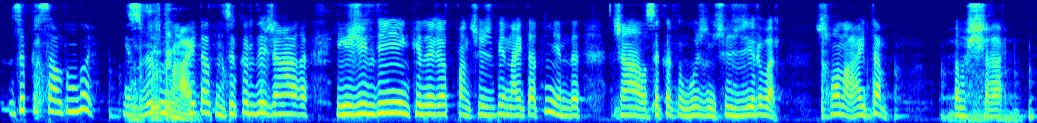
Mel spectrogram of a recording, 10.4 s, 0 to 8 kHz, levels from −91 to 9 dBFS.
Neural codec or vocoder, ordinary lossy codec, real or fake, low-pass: codec, 16 kHz in and 24 kHz out, 2.2 kbps, FireRedTTS-2 codec; MP3, 48 kbps; fake; 7.2 kHz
